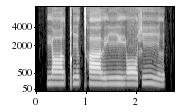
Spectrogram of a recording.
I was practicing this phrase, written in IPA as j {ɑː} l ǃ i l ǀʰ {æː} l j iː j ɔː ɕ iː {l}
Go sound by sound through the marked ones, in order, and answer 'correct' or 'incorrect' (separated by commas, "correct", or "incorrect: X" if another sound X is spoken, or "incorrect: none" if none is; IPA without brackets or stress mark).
correct, incorrect: aː, correct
